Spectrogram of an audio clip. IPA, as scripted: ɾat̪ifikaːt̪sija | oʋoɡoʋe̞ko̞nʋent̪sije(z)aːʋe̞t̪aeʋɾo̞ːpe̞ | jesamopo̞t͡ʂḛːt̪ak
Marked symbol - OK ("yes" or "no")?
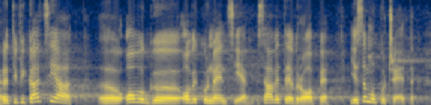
no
